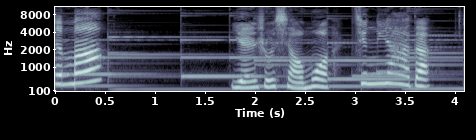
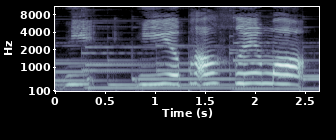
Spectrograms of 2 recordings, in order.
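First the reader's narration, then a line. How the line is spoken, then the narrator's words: Sobbing question. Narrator (Chinese): 一个声音呜咽着问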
